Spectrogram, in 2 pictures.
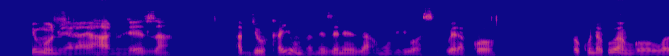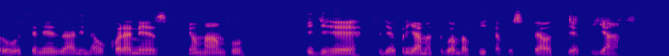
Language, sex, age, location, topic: Kinyarwanda, female, 18-24, Nyagatare, finance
